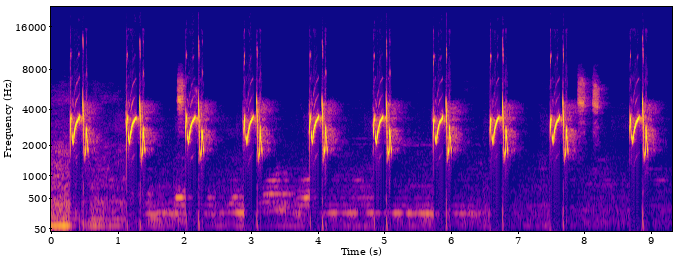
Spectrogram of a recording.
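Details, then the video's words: Repeated prinia calls meant to lure wild prinias into replying: each a bright curled chirp flanked by dry clicks, about once per second, with soft low tones behind. "Pancingan Prenjak Gacor Jamin Prenjak Malas Bunyi Langsung Nyahut"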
